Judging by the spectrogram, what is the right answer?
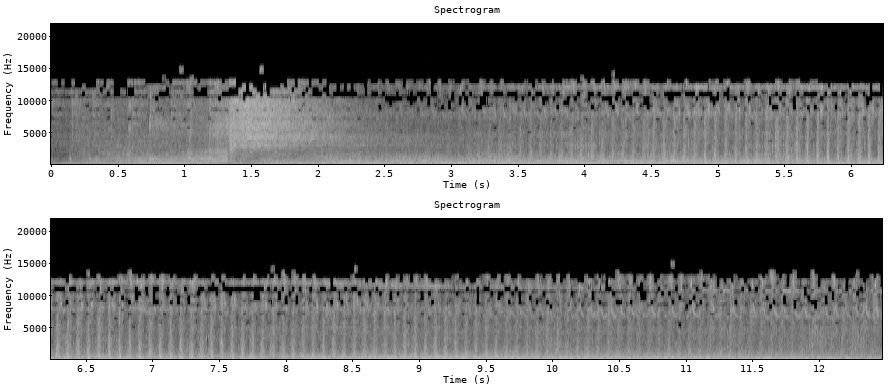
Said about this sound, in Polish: Gdy w niewidzialnym niebie przekuczał helikopter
